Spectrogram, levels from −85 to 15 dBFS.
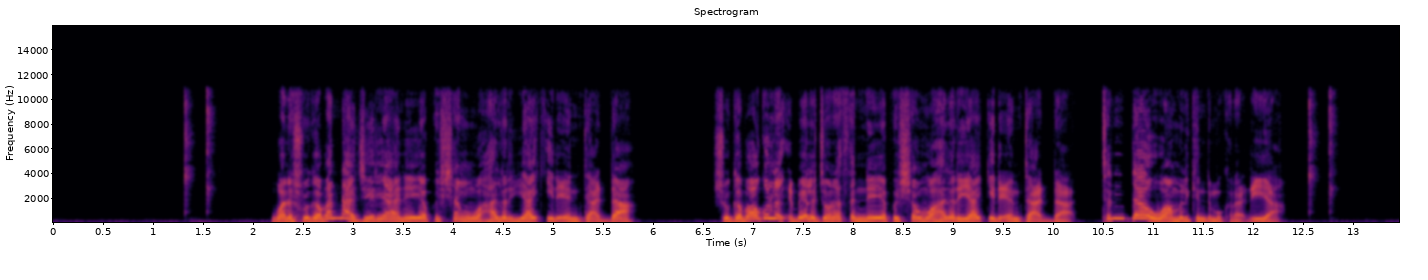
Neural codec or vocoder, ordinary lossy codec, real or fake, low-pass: none; none; real; 10.8 kHz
